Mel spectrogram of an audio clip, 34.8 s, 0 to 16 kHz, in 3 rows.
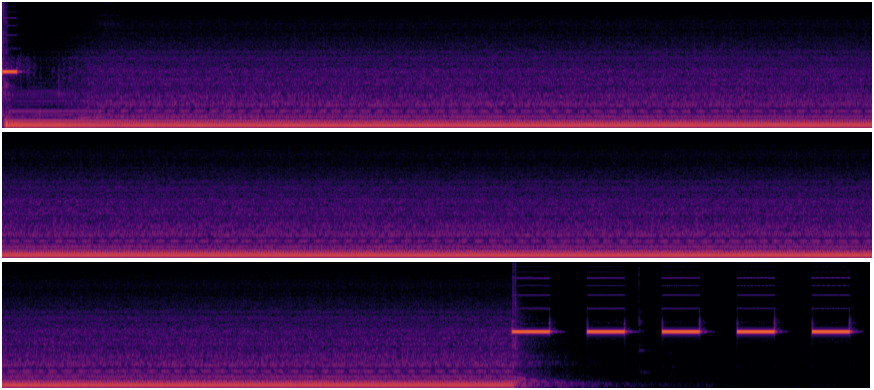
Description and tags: Microwave Beeps Starts Stops
Recording of microwave beeping, starting and stopping. Recorded using a Sennheiser 416 and Sound Devices 552.
beeps, household, kitchen, microwave, power, starts, stops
